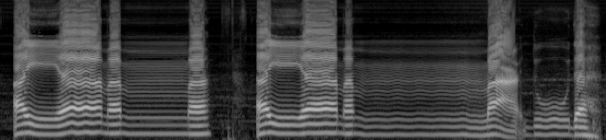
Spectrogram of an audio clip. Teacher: masukkan tanwinnya kepada huruf mim dan diganti bunyinya. Awalnya ayyaman menjadi ayyamam, ayyamam ma'dudah, ya ditahan dan diganti suaranya huruf mim, maka dinamakan dengan idgham.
